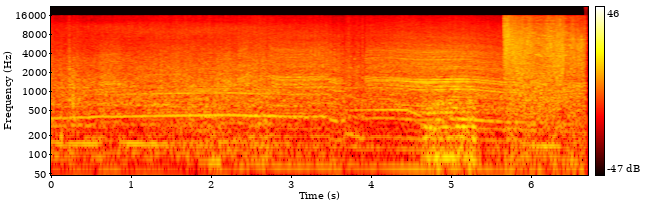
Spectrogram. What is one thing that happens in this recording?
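A sports car engine roars as it speeds along.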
